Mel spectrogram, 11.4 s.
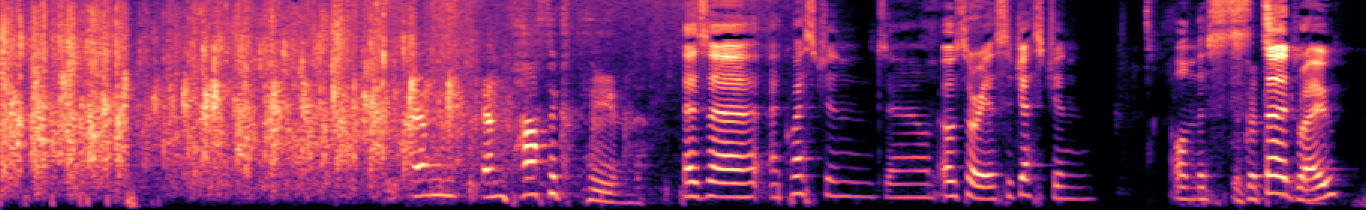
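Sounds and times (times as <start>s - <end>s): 
audience applause: 0.0s - 5.9s
speech: 3.4s - 9.2s, 9.8s - 11.3s.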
